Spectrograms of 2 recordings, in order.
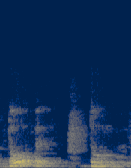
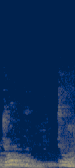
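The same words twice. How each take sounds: First: "Tub, tum" with rounded u, then relaxed final consonant; sukun relaxed normal. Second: "tub, tum" slow, lips kept rounded through the final consonant; wrong held rounding. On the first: Teacher showing sukun, "Tub, tum" with lips back to normal. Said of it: "dia kembali normal". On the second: Teacher showing what not to do, "tub, tum" with pout held. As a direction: keep pouting to the end of "tub, tum". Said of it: "Jangan gitu". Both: Shown as a demonstration.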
